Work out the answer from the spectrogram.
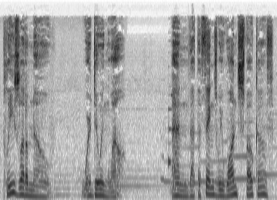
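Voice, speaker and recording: Man playing slow, wistful villager. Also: mid-range voice, natural voice. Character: earnest, wistful man remembering an old friend. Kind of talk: video game voice acting. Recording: game music clearly behind.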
